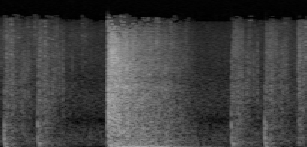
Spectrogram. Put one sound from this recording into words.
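A wooden door bangs open with a rattle.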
